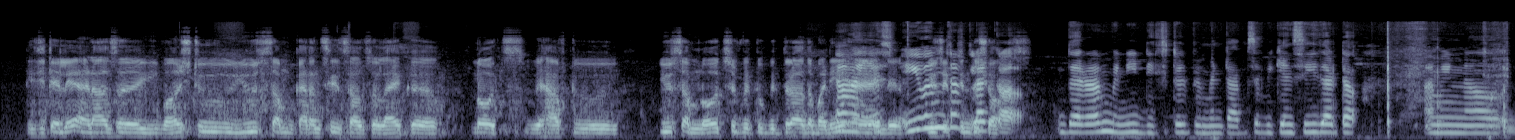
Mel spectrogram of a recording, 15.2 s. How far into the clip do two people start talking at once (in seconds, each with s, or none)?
8.4 s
